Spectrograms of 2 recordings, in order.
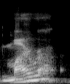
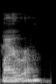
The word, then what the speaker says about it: Myra: be so mea and I hope I'm pronouncing your name correctly Myra you like Myra all right I'll stay with Myra I asked you once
